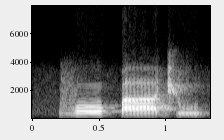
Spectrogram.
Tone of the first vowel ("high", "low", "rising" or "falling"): high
